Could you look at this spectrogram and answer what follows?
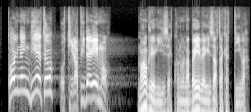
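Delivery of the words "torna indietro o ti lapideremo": high, distant threatening cry; shouting crowd. A narrator's reading. Crowd threatening Mesua with stones, shouting. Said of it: "gridò la folla".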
